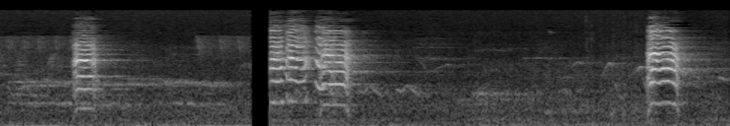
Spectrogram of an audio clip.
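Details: A mated pair of Red-breasted Parakeets occupying a nest box in a village in northeastern Thailand. Loud, harsh, grating squawks come in three bursts: a single shriek, a longer double burst, then a final shriek, over a faint low hum.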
